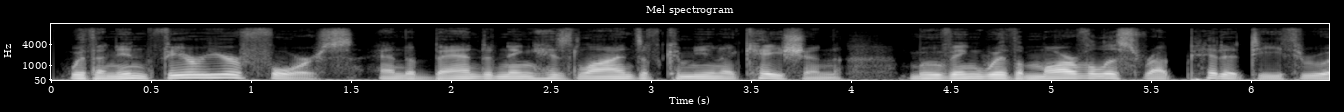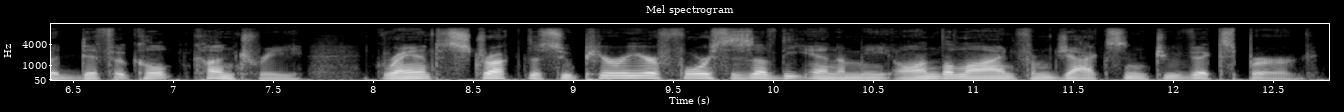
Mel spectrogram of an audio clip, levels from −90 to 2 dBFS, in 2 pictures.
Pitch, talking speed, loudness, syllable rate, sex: 115 Hz, 160 wpm, -19 LUFS, 5.2 syllables/s, male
